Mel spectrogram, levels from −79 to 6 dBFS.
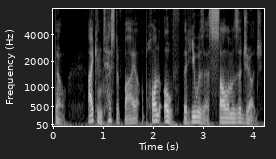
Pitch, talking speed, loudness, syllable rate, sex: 95 Hz, 200 wpm, -20 LUFS, 5.3 syllables/s, male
